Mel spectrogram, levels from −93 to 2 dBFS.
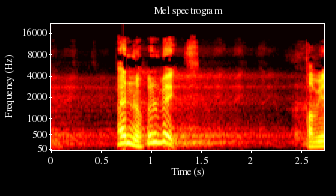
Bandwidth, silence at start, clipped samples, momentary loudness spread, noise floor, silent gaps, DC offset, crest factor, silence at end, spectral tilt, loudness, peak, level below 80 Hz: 14.5 kHz; 0.65 s; under 0.1%; 18 LU; -53 dBFS; none; under 0.1%; 20 dB; 0 s; -3.5 dB/octave; -16 LUFS; 0 dBFS; -60 dBFS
